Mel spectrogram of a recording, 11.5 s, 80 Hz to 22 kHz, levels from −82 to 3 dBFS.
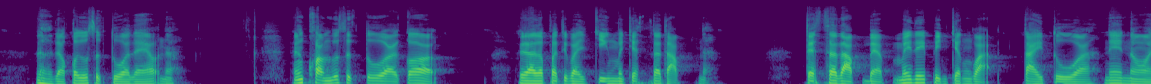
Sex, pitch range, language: male, 110-125 Hz, Thai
